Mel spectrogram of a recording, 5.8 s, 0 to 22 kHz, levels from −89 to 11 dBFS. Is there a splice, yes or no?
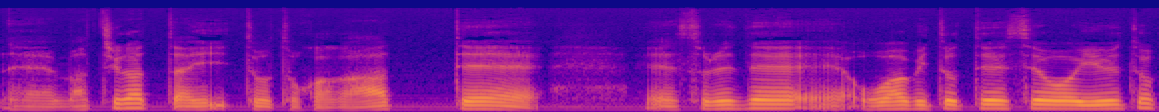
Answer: no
